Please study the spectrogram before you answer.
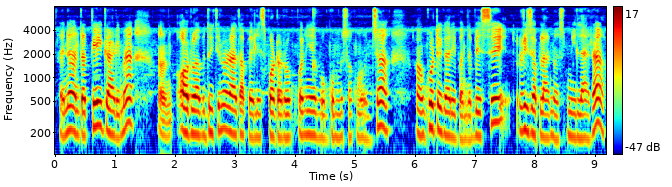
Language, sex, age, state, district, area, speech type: Nepali, female, 18-30, West Bengal, Kalimpong, rural, spontaneous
